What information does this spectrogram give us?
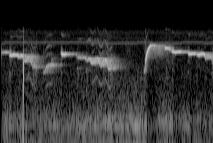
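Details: A cockatiel sings an early-morning, before-breakfast whistled song from an enclosed balcony: a clear phrase of sliding, warbling notes at mid-high pitch.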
